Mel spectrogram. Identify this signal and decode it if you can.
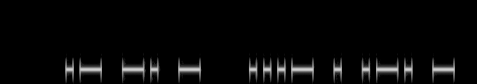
Morse code, heard as a keyed tone, about 17 wpm, 700 Hz. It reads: ANT VERT
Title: K1USN SST QSO Practice 17wpm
